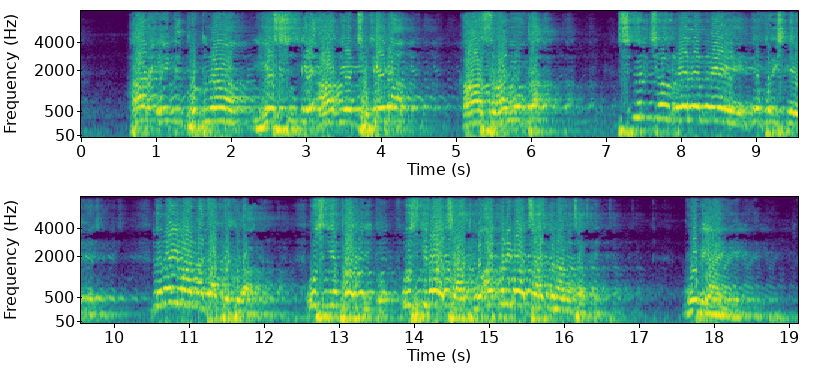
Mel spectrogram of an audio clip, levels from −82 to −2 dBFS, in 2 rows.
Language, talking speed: Hindi, 95 wpm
